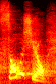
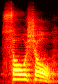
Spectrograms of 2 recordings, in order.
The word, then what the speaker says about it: social: english for years pronounce this word social social it's not social it's social social social social or sociable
